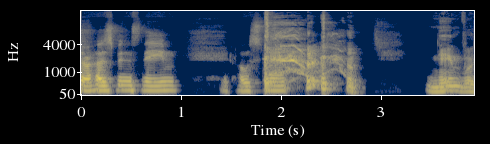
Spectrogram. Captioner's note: coughing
